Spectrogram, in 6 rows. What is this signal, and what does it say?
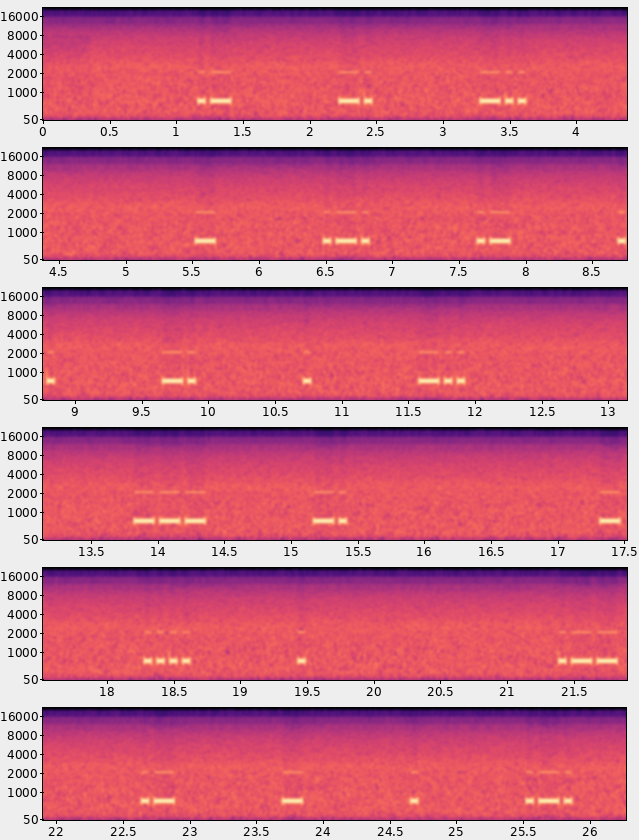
Morse code, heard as a keyed tone, machine-sent, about 25 wpm, spaced as for 9 wpm, 690 Hz. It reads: AND TRAINED ON THE WATER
